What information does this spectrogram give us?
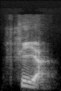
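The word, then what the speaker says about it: vier: Okay, number 4, okay, is fear. Fear. In Dutch, V is F. Okay, in Dutch, V, we read it F.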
